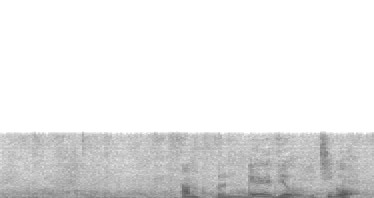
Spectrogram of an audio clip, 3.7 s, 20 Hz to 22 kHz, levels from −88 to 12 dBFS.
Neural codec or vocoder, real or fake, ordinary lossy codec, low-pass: codec, 44.1 kHz, 2.6 kbps, DAC; fake; none; 7.2 kHz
